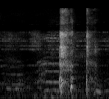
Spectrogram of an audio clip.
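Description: A woman coughing: a strong cough a little over a second in, then a shorter one about half a second later.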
